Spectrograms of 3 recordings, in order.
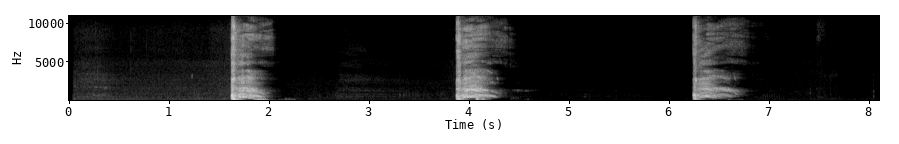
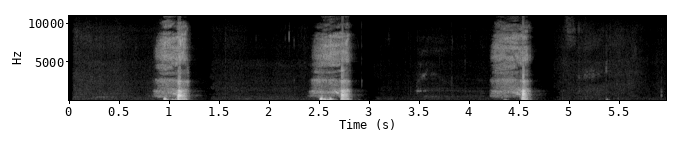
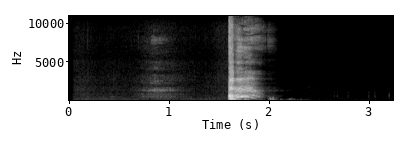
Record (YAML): three_cough_length: 8.1 s
three_cough_amplitude: 32768
three_cough_signal_mean_std_ratio: 0.25
exhalation_length: 6.0 s
exhalation_amplitude: 32768
exhalation_signal_mean_std_ratio: 0.22
cough_length: 3.2 s
cough_amplitude: 32768
cough_signal_mean_std_ratio: 0.21
survey_phase: beta (2021-08-13 to 2022-03-07)
age: 45-64
gender: Male
wearing_mask: 'No'
symptom_none: true
symptom_onset: 4 days
smoker_status: Ex-smoker
respiratory_condition_asthma: false
respiratory_condition_other: false
recruitment_source: REACT
submission_delay: 1 day
covid_test_result: Negative
covid_test_method: RT-qPCR
influenza_a_test_result: Negative
influenza_b_test_result: Negative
